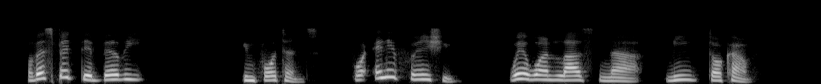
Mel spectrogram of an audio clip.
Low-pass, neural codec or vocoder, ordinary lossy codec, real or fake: 5.4 kHz; codec, 16 kHz, about 1 kbps, DyCAST, with the encoder's durations; MP3, 48 kbps; fake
